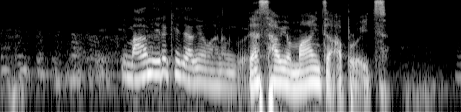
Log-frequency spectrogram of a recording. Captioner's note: audience Laughter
